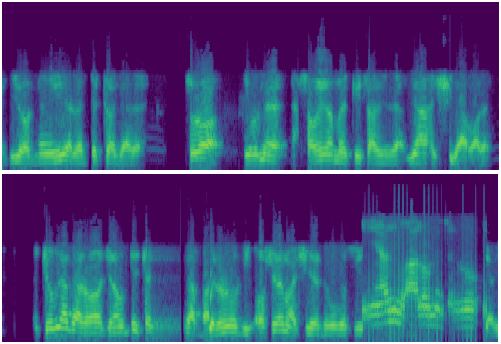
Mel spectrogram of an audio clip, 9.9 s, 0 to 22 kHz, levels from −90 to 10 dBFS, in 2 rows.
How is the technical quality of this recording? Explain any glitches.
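One fault stands out, near the end. Planar audio read as interleaved, from 8.58 to 9.84 s: each block stores all left samples and then all right, but is read as alternating pairs. Each roughly 43 ms block, which fits 2048-sample blocks, therefore plays twice at double speed. The sound jumps an octave high with a flutter at about 23 Hz.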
